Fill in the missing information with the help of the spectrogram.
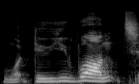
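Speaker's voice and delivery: slow, loud, exasperated shout; a dad at his wits' end with his son; frustrated inner shout. Retold or imitated. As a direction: let the frustration burst out. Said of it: "In my head, I'm like".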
